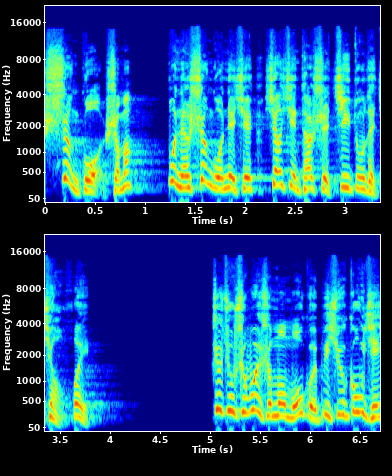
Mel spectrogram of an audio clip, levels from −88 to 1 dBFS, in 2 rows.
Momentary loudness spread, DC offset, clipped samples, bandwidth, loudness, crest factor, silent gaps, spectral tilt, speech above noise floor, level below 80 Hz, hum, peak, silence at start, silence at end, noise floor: 5 LU; under 0.1%; under 0.1%; 15 kHz; -24 LUFS; 14 dB; 4.39-5.01 s; -3.5 dB/octave; over 67 dB; -70 dBFS; none; -10 dBFS; 0 s; 0 s; under -90 dBFS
